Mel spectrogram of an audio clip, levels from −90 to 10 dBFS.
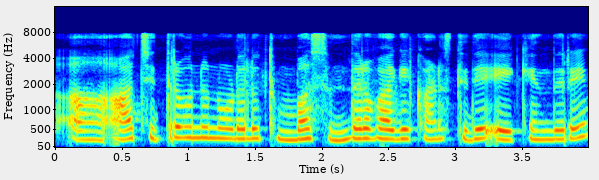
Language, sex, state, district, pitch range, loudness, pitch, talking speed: Kannada, female, Karnataka, Belgaum, 230-255 Hz, -15 LUFS, 245 Hz, 105 wpm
